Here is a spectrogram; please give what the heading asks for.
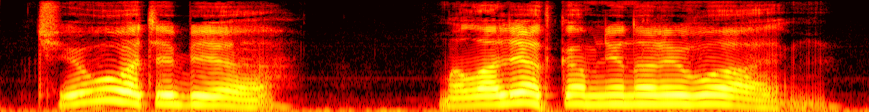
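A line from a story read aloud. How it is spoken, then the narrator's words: Weary mustached bartender. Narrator (Russian): устало сказал усатый мужчина за барной стойкой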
